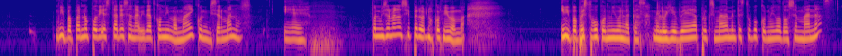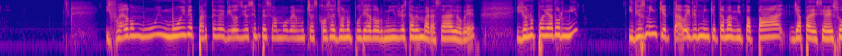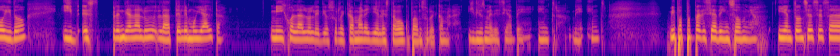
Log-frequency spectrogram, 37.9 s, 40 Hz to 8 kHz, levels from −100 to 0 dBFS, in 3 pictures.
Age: 20-39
